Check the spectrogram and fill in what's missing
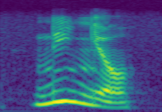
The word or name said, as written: nino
